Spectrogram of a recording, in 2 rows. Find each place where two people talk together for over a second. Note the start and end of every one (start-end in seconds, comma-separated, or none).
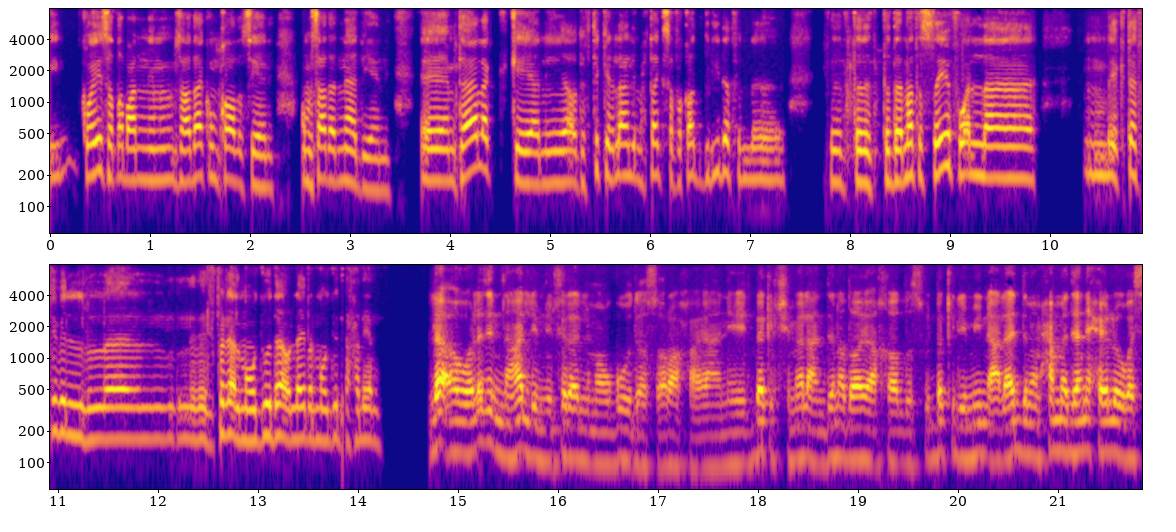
none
